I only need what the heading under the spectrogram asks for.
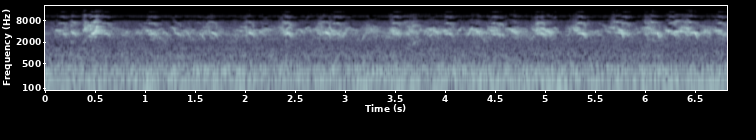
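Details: Blue Brahma chicks just out of the shell, from a hatch dated 22.06.2024, keep up a busy chorus of shrill, short, slurred peeps layered thickly over each other above a low rumbling background.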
